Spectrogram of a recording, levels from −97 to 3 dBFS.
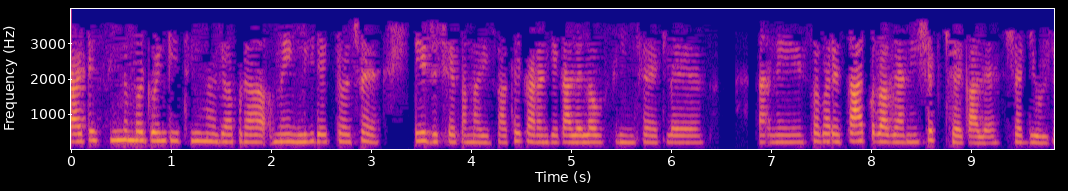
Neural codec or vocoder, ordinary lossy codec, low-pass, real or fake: none; MP3, 16 kbps; 3.6 kHz; real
